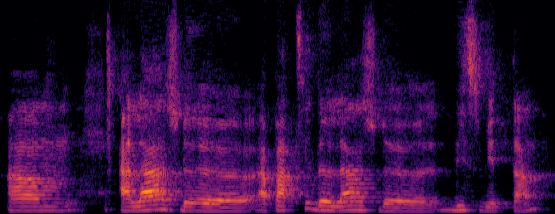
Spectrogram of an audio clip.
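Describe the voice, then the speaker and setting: A Cambodian man in his forties, a Khmer speaker, tells his faith testimony hesitantly, with many fillers and repeated words. His voice is fairly high with a darkish tone, and he takes his time. The recording is roomy, with a dull lo-fi sound.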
